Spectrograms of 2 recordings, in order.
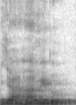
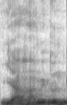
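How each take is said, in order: First: The name ends in a short u vowel. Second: The name ends in a u vowel plus n. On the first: The speaker calls it right. "सिर्फ एक ज़म्मा पेश होगा" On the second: The speaker calls it wrong. "कहना गलत है"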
